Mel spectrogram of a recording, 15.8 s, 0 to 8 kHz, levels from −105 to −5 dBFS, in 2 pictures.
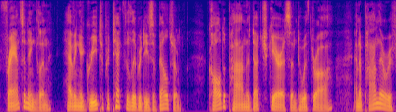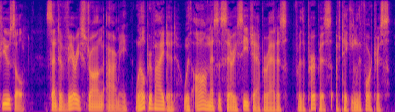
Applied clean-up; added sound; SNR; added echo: none; none; none; none.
